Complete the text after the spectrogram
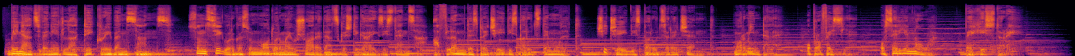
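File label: Romanian commercial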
